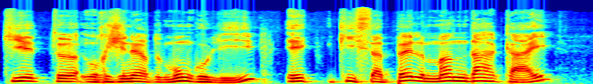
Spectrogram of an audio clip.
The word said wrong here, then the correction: Mandaraï: Je crois qu'on prononce Mandaraï. – Ou Mandaraï, d'accord. Oui, bien sûr, donc c'est du mongol.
